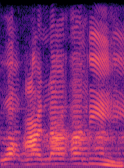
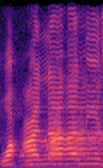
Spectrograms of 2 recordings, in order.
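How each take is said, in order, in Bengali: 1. Wa আর ala আলাদা থাকে; শেষ শব্দটি 'ee' দিয়ে শেষ হয়। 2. Wa আর ala আলাদা থাকে; শেষ শব্দটি 'ee' দিয়ে শেষ হয়।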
